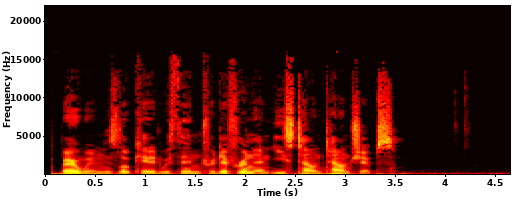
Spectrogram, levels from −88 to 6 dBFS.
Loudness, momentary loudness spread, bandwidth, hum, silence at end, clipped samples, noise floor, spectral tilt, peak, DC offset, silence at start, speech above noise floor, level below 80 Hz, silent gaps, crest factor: -26 LUFS; 11 LU; 15 kHz; none; 0.75 s; under 0.1%; -53 dBFS; -4 dB/octave; -4 dBFS; under 0.1%; 0.05 s; 29 dB; -34 dBFS; none; 20 dB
